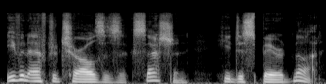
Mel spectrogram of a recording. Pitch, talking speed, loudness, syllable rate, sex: 130 Hz, 130 wpm, -16 LUFS, 4.6 syllables/s, male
